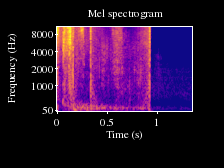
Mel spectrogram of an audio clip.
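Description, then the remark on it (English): A loud, booming gunshot, the final shot of a duel, with a complex, layered blast that fills the full range, sustaining for nearly a second before cutting off abruptly into a faint low rumble. “One thing to know about that final duel is that the final gunshot is rather shocking, both in its volume and scale and its kind of complexity.”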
